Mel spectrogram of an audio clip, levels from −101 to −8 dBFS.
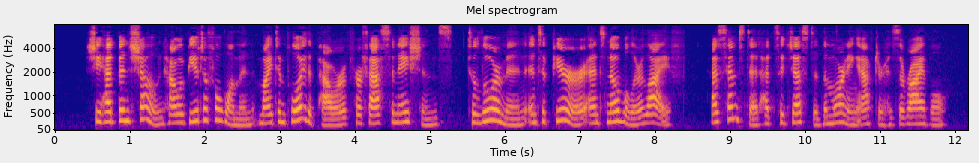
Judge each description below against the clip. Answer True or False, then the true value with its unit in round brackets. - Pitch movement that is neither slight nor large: False (6.0 semitones)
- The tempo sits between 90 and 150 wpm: False (160 wpm)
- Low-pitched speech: False (235 Hz)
